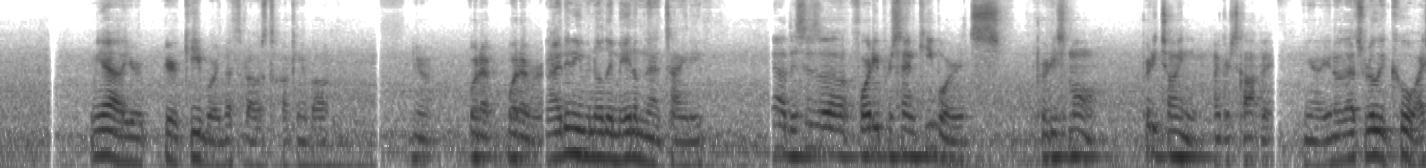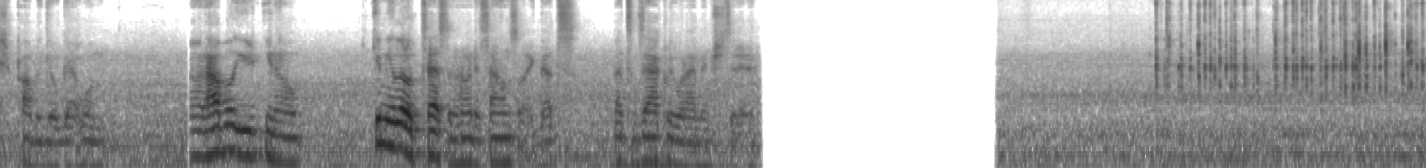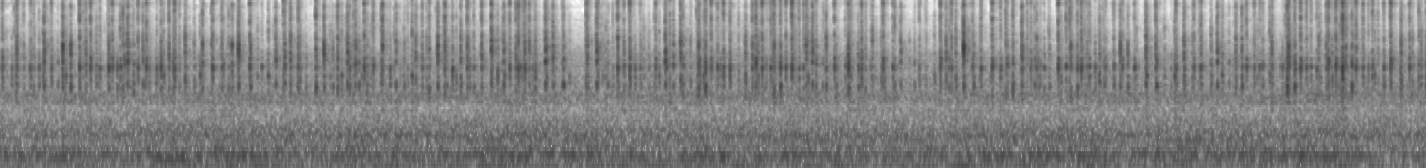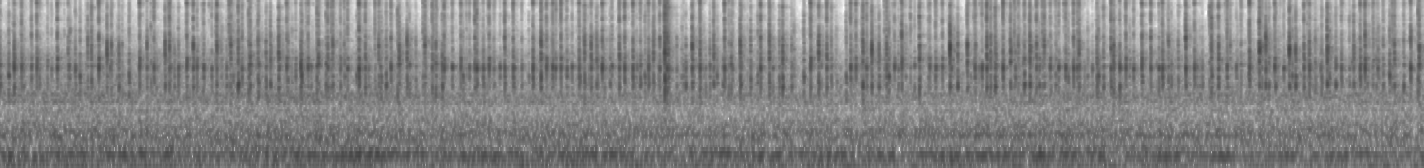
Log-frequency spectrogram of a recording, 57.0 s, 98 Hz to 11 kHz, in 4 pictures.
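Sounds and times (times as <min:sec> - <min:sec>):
fast mechanical keyboard typing: 0:25.8 - 0:57.0.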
